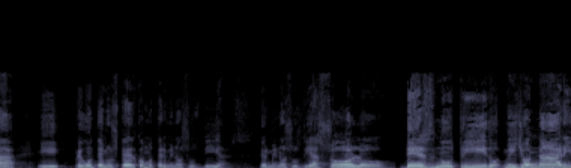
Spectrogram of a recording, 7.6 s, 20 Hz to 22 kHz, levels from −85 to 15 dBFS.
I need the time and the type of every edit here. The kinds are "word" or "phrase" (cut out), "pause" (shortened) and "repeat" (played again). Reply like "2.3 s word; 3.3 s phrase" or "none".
3.3 s pause; 5.3 s pause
